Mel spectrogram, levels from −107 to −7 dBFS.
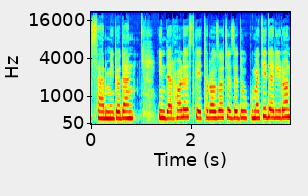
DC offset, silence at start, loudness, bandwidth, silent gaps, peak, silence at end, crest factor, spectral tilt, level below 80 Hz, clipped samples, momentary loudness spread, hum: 0.1%; 0 s; -17 LUFS; 17.5 kHz; none; -8 dBFS; 0 s; 10 dB; -5 dB/octave; -58 dBFS; under 0.1%; 3 LU; none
